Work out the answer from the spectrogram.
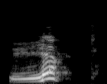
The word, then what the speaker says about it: looked: அப்படி looked என்று சொல்லிக்கல, that D is not exactly a heavy D. It's a softer D. Sounds almost like a T. So these are strange things in the English language. When you pronounce looked, sounds almost like a T, but it's a D letter.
